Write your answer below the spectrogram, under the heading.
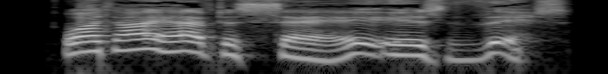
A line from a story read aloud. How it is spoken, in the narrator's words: he cried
